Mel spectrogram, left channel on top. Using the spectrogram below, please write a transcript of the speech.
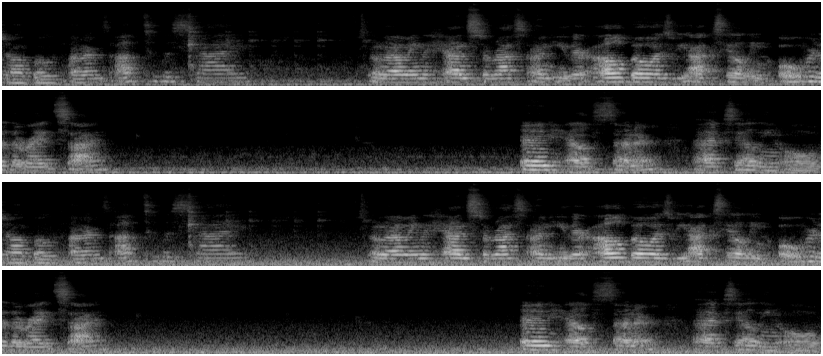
draw both arms up to the sky. Allowing the hands to rest on either elbow as we exhale, lean over to the right side. Inhale, center. Exhale, lean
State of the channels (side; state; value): right; noise; rumble, 8 dB below the sound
